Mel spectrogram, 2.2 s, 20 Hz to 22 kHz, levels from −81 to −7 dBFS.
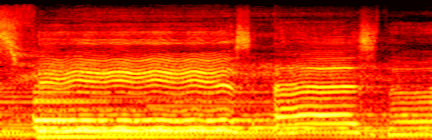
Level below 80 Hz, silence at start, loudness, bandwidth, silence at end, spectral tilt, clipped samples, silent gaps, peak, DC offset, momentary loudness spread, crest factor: -48 dBFS; 0 s; -16 LUFS; 19 kHz; 0 s; -4 dB/octave; under 0.1%; none; -2 dBFS; under 0.1%; 5 LU; 14 dB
